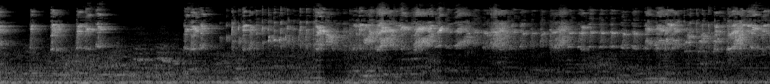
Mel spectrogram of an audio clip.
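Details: Lovebirds ahead of the breeding season. A few clicking chirps, a brief pause, then steady, continuous shrill squawking and chattering from overlapping birds.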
